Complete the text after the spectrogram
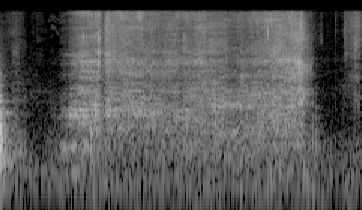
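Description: A hand plane shaves along the edge of a wooden board with long, hissing strokes.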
